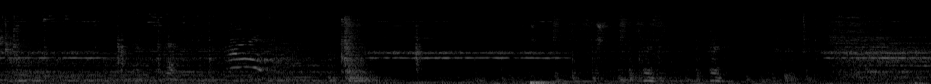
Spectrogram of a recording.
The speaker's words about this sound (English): And that phone!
